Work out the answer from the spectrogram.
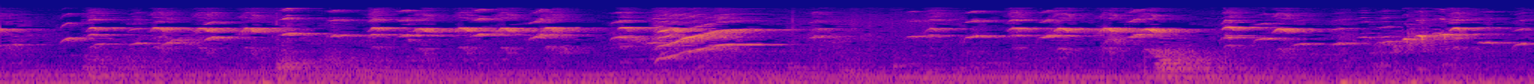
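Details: European goldfinch song for training canaries: a steady stream of high, tinkling chatter, with a loud sweeping flourish in the middle and another toward the end.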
